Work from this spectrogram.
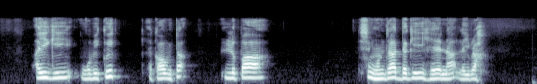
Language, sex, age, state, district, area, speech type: Manipuri, male, 60+, Manipur, Churachandpur, rural, read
